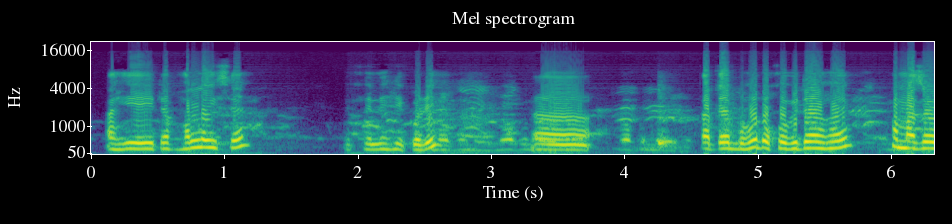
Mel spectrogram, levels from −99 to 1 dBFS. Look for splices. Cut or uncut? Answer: uncut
